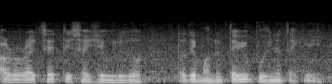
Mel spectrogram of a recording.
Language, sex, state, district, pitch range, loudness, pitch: Nagamese, male, Nagaland, Dimapur, 100-110 Hz, -18 LUFS, 100 Hz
